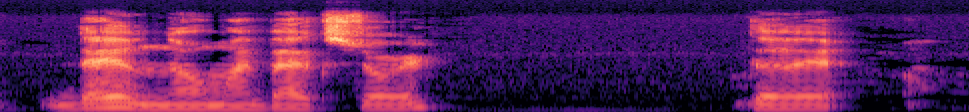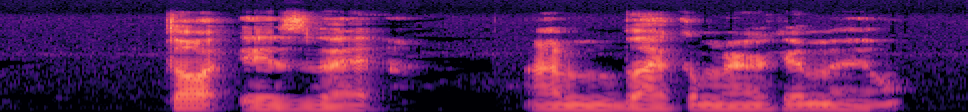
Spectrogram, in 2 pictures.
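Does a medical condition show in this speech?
Yes: multiple sclerosis.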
